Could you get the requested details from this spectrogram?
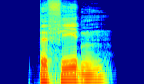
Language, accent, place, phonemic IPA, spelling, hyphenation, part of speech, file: German, Germany, Berlin, /bəˈfeːdn̩/, befehden, be‧feh‧den, verb, De-befehden.ogg
- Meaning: 1. to feud 2. to feud with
